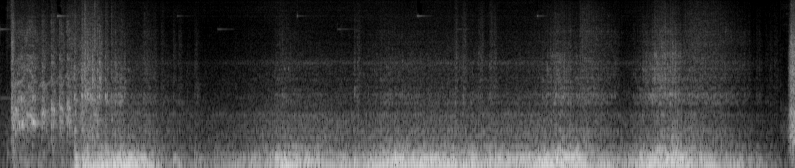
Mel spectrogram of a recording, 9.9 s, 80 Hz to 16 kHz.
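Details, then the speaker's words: 1986 Nissan 300ZX Z31 after removing a clogged catalytic converter, muffler then blew out: very loud raw raspy exhaust roaring with each rev, no muffling; exhaust leak from blown muffler. "Well, unfortunately now it sounds like absolute garbage. And because the muffler had blown up, I can't drive it anywhere without giving everyone tonitis. And so it is way too loud."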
